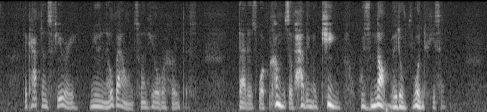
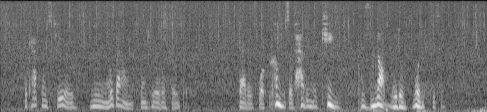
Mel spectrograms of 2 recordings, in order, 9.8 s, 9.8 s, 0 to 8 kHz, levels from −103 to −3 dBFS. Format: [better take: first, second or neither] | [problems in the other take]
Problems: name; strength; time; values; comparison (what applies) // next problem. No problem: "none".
first | background sound (Rain); 16 dB below the speech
